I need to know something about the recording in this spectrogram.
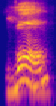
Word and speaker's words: warm: नाउ the third question is वॉर्म एंड वॉर्म. अब यहाँ पे स्टूडेंट्स दोनों का प्रोनाउंसिएशन लगभग एक जैसा ही है, but this is WARM, वार्म.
